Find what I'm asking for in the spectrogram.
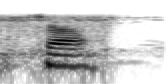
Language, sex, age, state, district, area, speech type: Urdu, female, 30-45, Uttar Pradesh, Rampur, urban, conversation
